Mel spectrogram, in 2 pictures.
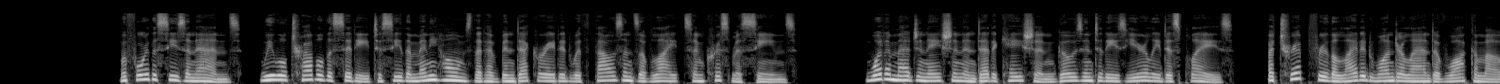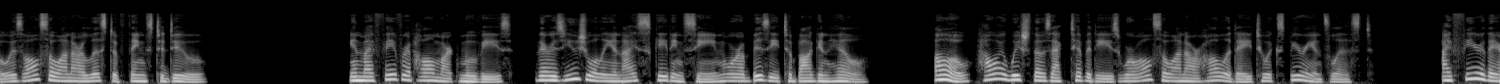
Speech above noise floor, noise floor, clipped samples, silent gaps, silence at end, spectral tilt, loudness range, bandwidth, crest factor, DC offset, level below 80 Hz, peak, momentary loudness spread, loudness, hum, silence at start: over 72 dB; under -90 dBFS; under 0.1%; none; 0 s; -6 dB/octave; 3 LU; 12 kHz; 14 dB; under 0.1%; -52 dBFS; -4 dBFS; 7 LU; -19 LUFS; none; 1.2 s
